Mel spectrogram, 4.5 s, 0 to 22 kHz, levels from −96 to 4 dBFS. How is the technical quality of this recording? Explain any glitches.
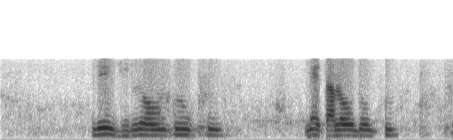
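The technical quality is poor, with one fault present throughout the clip.

Tandem speech coding runs from start to finish. The speech sounds as if it passed through several speech codecs in a row, roughly four, which fits a chain ending in an ADPCM coder such as G.726. Each coder re-encodes the previous one's artefacts. Nothing reaches above 3.8 kHz, so the speech sounds muffled, and the stacked losses make it rough and warbly.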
